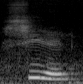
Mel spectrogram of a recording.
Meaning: 1. to like 2. to love
- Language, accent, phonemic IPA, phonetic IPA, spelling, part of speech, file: Armenian, Eastern Armenian, /siˈɾel/, [siɾél], սիրել, verb, Hy-սիրել.ogg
